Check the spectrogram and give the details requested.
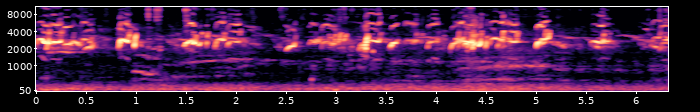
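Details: Active turkey chicks with their mother; a busy flock of shrill, rising peeps in rhythmic clusters, louder bursts around the middle and end, over a faint low hum.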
